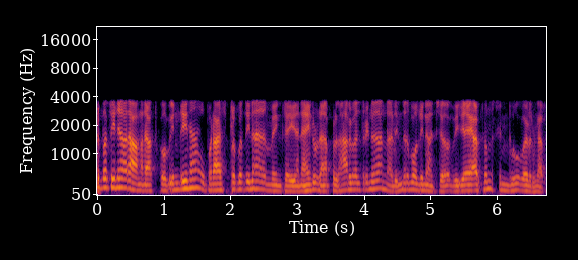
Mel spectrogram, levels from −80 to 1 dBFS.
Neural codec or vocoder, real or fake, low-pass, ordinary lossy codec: codec, 24 kHz, 1.5 kbps, HILCodec; fake; 3.6 kHz; none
